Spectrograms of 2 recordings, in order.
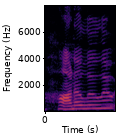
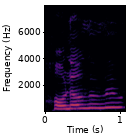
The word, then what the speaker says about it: Honolulu: Hawaii it's pronounced Havi so it's also not Honolulu it's Honolulu it's not Why Kiki Beach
